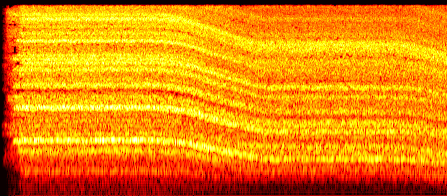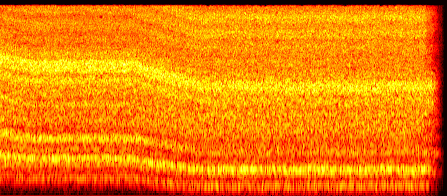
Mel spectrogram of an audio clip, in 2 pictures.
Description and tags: granny demonic descent
Created with Granulab from a vocal sound. Descending higher pitch.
